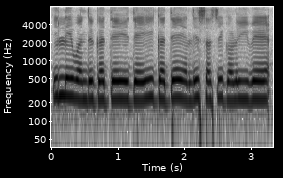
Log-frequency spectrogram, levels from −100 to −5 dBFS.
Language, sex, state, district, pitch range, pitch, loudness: Kannada, female, Karnataka, Bidar, 225-240 Hz, 230 Hz, -12 LUFS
